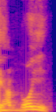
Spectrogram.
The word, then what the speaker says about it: हरदोई: हरदेव राजा की पूजा हमारे यहां रा नहीं बोला जाता है। गांव के लोग अभी भी हरदोई अब तो हरदोई कहने लगे ना हरदोई रा साइलेंट कर देते हैं छुपा देते हैं।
